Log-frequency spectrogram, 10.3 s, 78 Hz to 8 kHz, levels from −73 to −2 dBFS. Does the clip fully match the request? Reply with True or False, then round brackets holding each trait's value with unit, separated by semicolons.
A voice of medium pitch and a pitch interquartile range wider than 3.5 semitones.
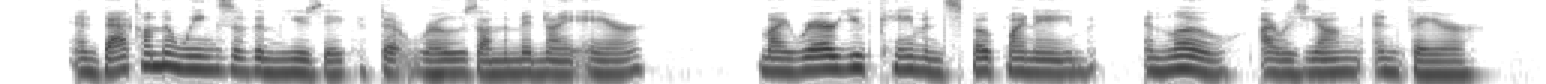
False (155 Hz; 2.8 semitones)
